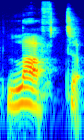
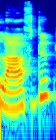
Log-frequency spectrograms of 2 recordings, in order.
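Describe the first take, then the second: First: The ending is pronounced as a t sound. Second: The ending is not pronounced as a t sound. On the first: The speaker calls it right. "We say laughed. So the ed is pronounced t as well" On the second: The speaker calls it wrong. "We do not say laughed"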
